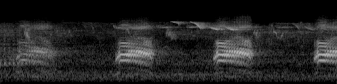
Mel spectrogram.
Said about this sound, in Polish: wrona.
